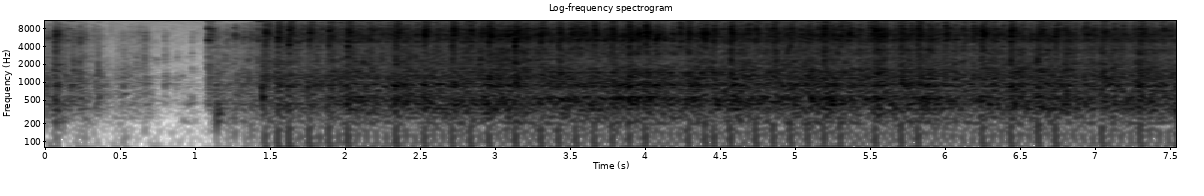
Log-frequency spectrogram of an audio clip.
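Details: Suffolk Punch 30S mower, 1991 era, Dellorto FCH 20 carb; after new spark plug, decoke and carb clean, still heavy banging at idle: loud, fairly regular bangs three or four a second over a rough-running idle; cause unclear.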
